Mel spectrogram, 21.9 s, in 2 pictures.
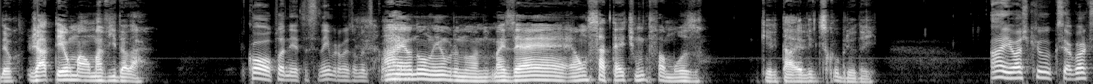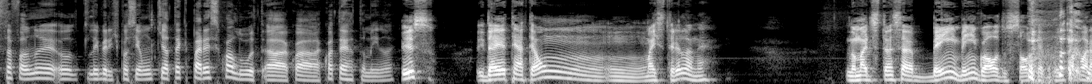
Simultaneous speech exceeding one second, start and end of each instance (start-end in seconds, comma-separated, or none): none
